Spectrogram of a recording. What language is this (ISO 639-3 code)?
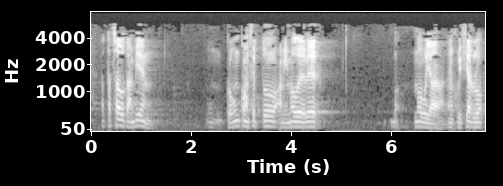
spa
